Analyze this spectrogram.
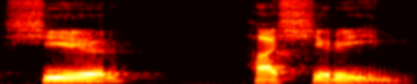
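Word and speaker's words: שיר השירים: Okay, so you have Shayar, Hashayarium, the Song of Songs. Okay, they pronounce it as Shir Hashirim.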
